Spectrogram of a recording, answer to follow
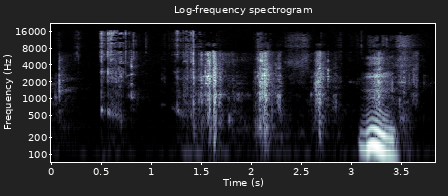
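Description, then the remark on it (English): Someone crunches on stale crackers: four dry, brittle chewing bursts in an uneven rhythm, moderately loud, followed by a brief voiced murmur at the end. “Oh, my crackers are stale.”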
